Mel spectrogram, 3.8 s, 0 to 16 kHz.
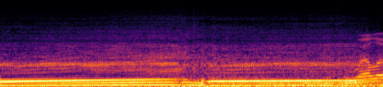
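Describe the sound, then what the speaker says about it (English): A BMW R1250 GSA motorcycle with its stock muffler cruising at highway speed, giving a loud, steady engine drone with strong humming tones that dip briefly and climb again near the end, under continuous wind rush. "This is on BMW R1250 GSA, stock muffler. It's a quiet bike, pretty much. So let's see what it does on the highway."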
